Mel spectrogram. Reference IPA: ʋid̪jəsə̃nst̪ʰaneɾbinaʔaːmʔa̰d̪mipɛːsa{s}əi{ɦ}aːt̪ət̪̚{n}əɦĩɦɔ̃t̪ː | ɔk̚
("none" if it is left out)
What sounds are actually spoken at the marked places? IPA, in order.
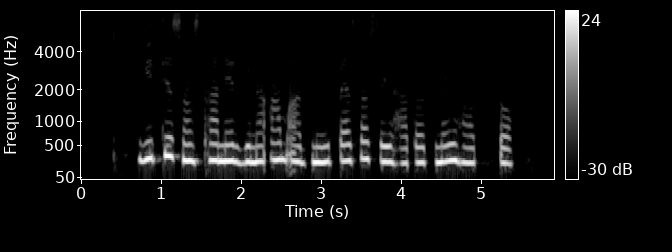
s, ɦ, n

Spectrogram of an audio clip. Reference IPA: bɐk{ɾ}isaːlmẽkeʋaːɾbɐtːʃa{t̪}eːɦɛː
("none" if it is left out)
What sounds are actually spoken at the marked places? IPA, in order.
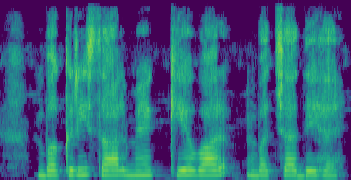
ɾ, d̪

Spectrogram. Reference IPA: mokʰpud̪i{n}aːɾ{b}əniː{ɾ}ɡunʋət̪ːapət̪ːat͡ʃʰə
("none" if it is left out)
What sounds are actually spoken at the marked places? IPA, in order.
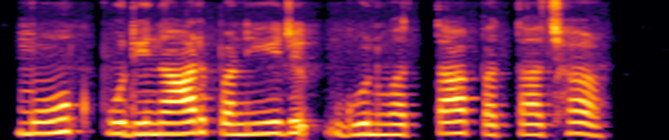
n, p, ɾ

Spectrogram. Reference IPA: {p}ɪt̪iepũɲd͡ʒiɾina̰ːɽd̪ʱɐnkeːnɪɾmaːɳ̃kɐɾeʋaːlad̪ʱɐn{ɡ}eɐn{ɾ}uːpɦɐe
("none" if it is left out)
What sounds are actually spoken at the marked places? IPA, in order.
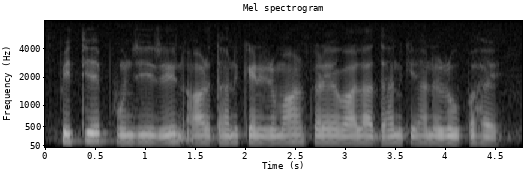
p, k, ɾ

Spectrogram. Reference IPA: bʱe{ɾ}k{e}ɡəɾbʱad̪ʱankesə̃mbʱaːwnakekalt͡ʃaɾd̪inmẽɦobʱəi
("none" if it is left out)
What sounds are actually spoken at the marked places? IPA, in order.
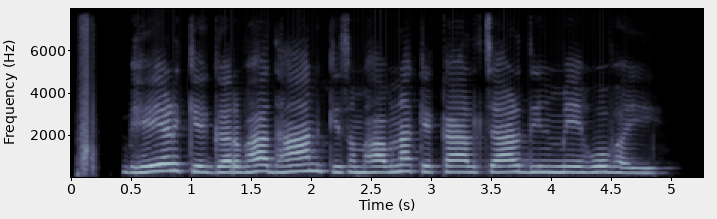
ɽ, e

